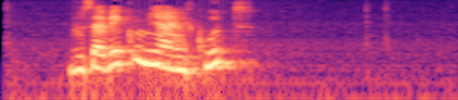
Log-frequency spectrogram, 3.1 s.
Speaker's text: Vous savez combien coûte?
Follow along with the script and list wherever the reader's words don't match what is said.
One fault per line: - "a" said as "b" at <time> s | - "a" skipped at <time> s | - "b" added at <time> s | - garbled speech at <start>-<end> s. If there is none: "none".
- "elle" added at 1.2 s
